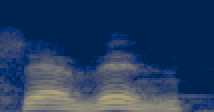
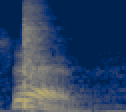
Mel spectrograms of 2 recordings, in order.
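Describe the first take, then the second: First: The word is said with two syllables. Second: The word is cut to one syllable. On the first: "it's a two syllables seven" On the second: "I go sev"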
